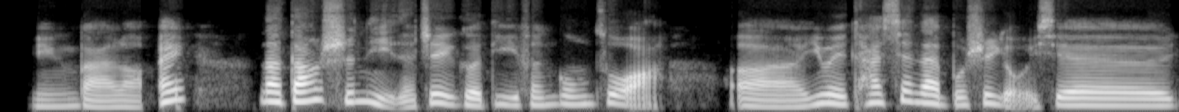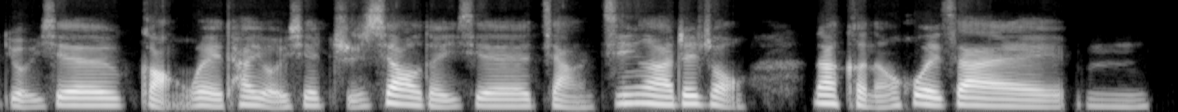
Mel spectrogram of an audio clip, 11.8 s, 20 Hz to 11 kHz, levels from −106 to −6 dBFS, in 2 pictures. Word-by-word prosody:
明 150 Hz, 0 st, -10 dB
白 135 Hz, -4 st, -1 dB
了。 135 Hz, -1 st, -5 dB
诶， 265 Hz, +5 st, +3 dB, 0.3 s
那 250 Hz, -1 st, +6 dB
当 255 Hz, +2 st, +7 dB
时 245 Hz, -3 st, +2 dB
你 215 Hz, -, -3 dB
的 130 Hz, +3 st, -5 dB
这 215 Hz, +3 st, 0 dB
个 165 Hz, -3 st, +1 dB
第 190 Hz, -, -10 dB
1 170 Hz, -, -4 dB
份 175 Hz, 0 st, -6 dB
工 190 Hz, -1 st, -5 dB
作 210 Hz, 0 st, 0 dB
啊， -, -, +1 dB, 0.3 s
呃， 140 Hz, -3 st, -1 dB
因 195 Hz, +8 st, -2 dB
为 200 Hz, -3 st, +2 dB
它 225 Hz, +4 st, -2 dB
现 255 Hz, +4 st, -2 dB
在 215 Hz, -2 st, +6 dB
不 175 Hz, -2 st, -6 dB
是 210 Hz, +4 st, 0 dB
有 -, -, -4 dB
一 -, -, -9 dB
些 165 Hz, -2 st, +1 dB
有 155 Hz, -3 st, -4 dB
一 -, -, -11 dB
些 165 Hz, +1 st, +2 dB
岗 -, -, +1 dB
位， 165 Hz, -2 st, +1 dB
它 180 Hz, +5 st, -2 dB
有 160 Hz, -7 st, -1 dB
一 130 Hz, -, -5 dB
些 160 Hz, +3 st, -4 dB
职 140 Hz, -3 st, -9 dB
校 185 Hz, +3 st, +4 dB
的 150 Hz, -3 st, -4 dB
一 140 Hz, -, -8 dB
些 150 Hz, -1 st, -2 dB
奖 145 Hz, -6 st, -5 dB
金 210 Hz, +5 st, -4 dB
啊， 190 Hz, -2 st, +5 dB
这 200 Hz, +2 st, +2 dB
种。 170 Hz, -6 st, -3 dB, 0.3 s
那 210 Hz, -1 st, +4 dB
可 180 Hz, -, -2 dB
能 135 Hz, 0 st, -6 dB
会 180 Hz, +1 st, +2 dB
在 155 Hz, -5 st, +2 dB
嗯， 145 Hz, -2 st, -16 dB
165 Hz, 265 characters per minute, -23 LUFS, 150-195 Hz, 0.3 s, 当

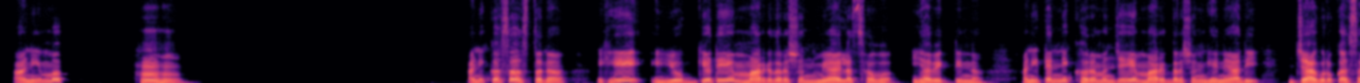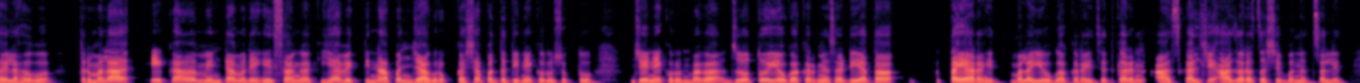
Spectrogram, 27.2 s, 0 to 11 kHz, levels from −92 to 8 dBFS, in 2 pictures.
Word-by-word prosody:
आणि 220 Hz, +6 st, -1 dB
मग 300 Hz, +3 st, +2 dB, 0.8 s
हं, 245 Hz, -2 st, +3 dB
हं. 160 Hz, -6 st, -5 dB, 2.9 s
आणि 235 Hz, +7 st, -3 dB
कसं 275 Hz, +1 st, +4 dB
असतं 210 Hz, -3 st, -1 dB
ना, 175 Hz, +2 st, 0 dB, 0.5 s
हे 295 Hz, +4 st, +3 dB, 0.3 s
योग्य 230 Hz, +5 st, 0 dB
ते 305 Hz, +1 st, +3 dB
मार्गदर्शन 245 Hz, +1 st, +1 dB
मिळायलाच 200 Hz, +3 st, +1 dB
हवं, 160 Hz, -5 st, -2 dB, 0.2 s
ह्या 205 Hz, +2 st, +2 dB
व्यक्तींना. 170 Hz, -3 st, -3 dB, 0.4 s
आणि 225 Hz, +4 st, -1 dB
त्यांनी 275 Hz, +2 st, +1 dB
खरं 235 Hz, +1 st, +1 dB
म्हणजे 260 Hz, +1 st, -2 dB
हे 295 Hz, +1 st, +3 dB
मार्गदर्शन 230 Hz, +1 st, -1 dB
घेण्याआधी 210 Hz, -3 st, 0 dB, 0.4 s
जागरूक 215 Hz, +3 st, +5 dB
असायला 185 Hz, -1 st, 0 dB
हवं. 175 Hz, -3 st, -2 dB, 0.3 s
तर 235 Hz, -, 0 dB
मला 270 Hz, +3 st, +5 dB, 0.3 s
एका 220 Hz, +6 st, +1 dB
मिनिटामध्ये 240 Hz, -1 st, 0 dB
हे 225 Hz, +2 st, -1 dB
सांगा, 180 Hz, -5 st, -1 dB
की 220 Hz, +7 st, -8 dB
या 275 Hz, 0 st, +3 dB
व्यक्तींना 240 Hz, +2 st, 0 dB
आपण 270 Hz, +3 st, +1 dB
जागरूक 215 Hz, +5 st, +3 dB
कशा 225 Hz, +5 st, 0 dB
पद्धतीने 195 Hz, -3 st, -1 dB
करू 175 Hz, 0 st, -3 dB
शकतो? 170 Hz, -4 st, -5 dB, 0.5 s
जेणेकरून 220 Hz, +4 st, 0 dB
बघा, 225 Hz, -3 st, +2 dB
जो-तो 260 Hz, +4 st, +1 dB
योगा 245 Hz, -4 st, +3 dB
करण्यासाठी 210 Hz, -3 st, 0 dB
आता 190 Hz, -1 st, +3 dB, 0.6 s
तयार 230 Hz, -6 st, +8 dB
आहेत, 165 Hz, 0 st, -1 dB, 0.2 s
मला 195 Hz, +2 st, +1 dB
योगा 180 Hz, -1 st, +1 dB
करायचं 160 Hz, -2 st, -4 dB
आहेत. 170 Hz, -, -10 dB
कारण 220 Hz, +2 st, +1 dB, 0.2 s
आजकालचे 225 Hz, +4 st, -1 dB
आजारच 205 Hz, +1 st, +1 dB
असे 190 Hz, +3 st, -3 dB
बनत 165 Hz, -1 st, -5 dB
चालले 155 Hz, -2 st, -3 dB
आहेत. 150 Hz, -1 st, -11 dB
220 Hz, 130 wpm, -22 LUFS, 190-245 Hz, 2.9 s, तयार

